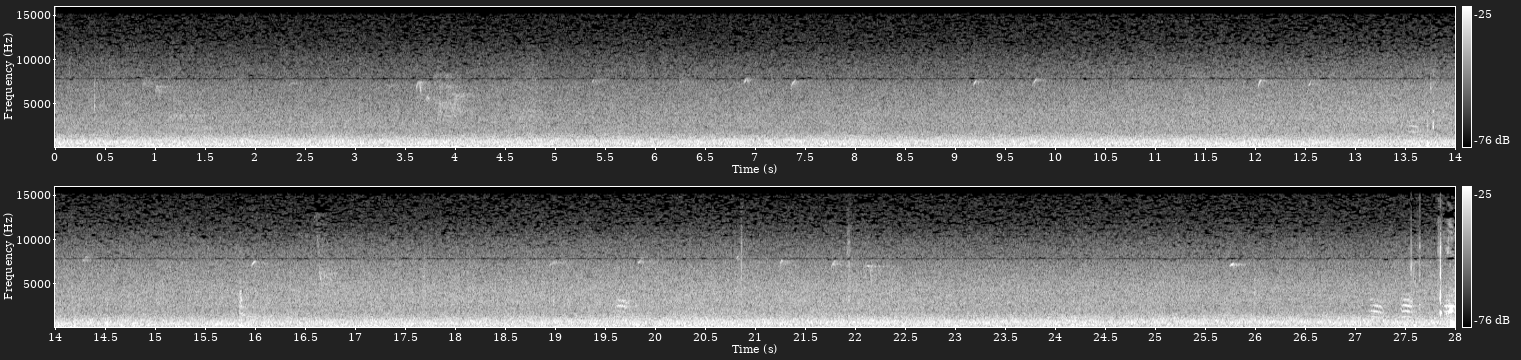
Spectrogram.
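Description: Steady, faint outdoor background noise in woodland: an even hiss, with two faint ticks around the middle.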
